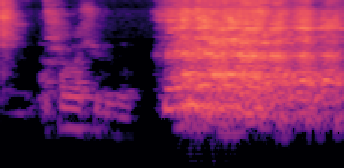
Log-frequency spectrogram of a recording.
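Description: A voice speaks a few words, then from about a second in several people laugh loudly together at a joke.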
